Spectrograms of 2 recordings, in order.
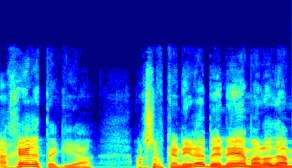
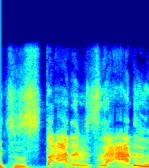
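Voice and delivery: much higher, mock scolding cry; mock Russian yell; 6 dB quieter than usual. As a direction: squeal it like the furious cleaner. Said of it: "ממש צעקה עליי".

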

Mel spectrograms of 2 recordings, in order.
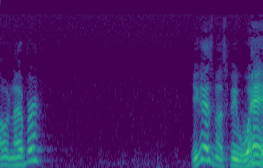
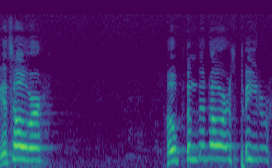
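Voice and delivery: mock doom; 12 semitones higher, 4 dB louder than usual. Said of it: "I'm like".

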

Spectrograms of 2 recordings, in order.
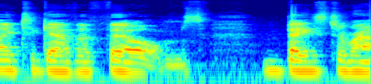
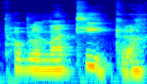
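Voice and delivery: mock Italian accent; 3 semitones higher, 4 dB quieter than usual. Shown as a demonstration. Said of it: "in an Italian accent?".

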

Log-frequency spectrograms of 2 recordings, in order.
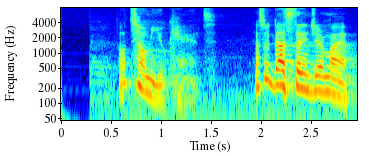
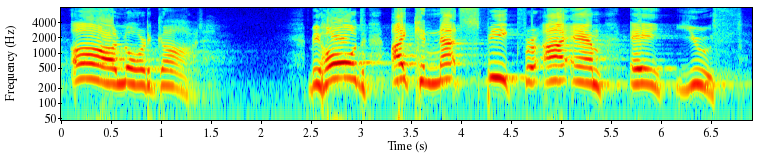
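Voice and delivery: pleading protest; 2 semitones higher, 7 dB louder, much slower than usual. Acted. Young Jeremiah protests to God that he is too young, slow pleading. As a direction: beg to be let off, drawing it out.

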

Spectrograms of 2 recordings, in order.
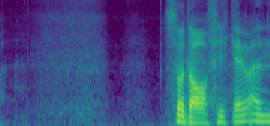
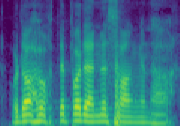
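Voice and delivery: ordinary talk, nothing marked

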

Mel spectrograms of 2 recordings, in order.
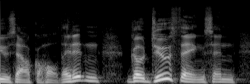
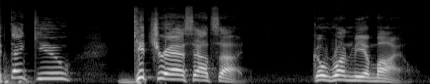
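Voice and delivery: loud, higher bossy parent; stern parent; 6 semitones higher, 4 dB louder than usual. Pretend. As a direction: bark it like a fed-up parent. Voicing parent to kid.

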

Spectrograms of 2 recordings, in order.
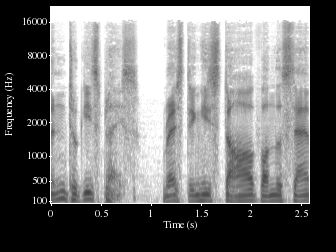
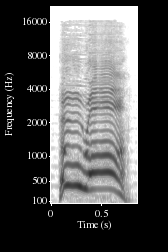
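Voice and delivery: hoorah yelled much higher and louder; rallying war cry; 7 dB louder than usual. A narrator's reading. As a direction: belt out the battle cry.

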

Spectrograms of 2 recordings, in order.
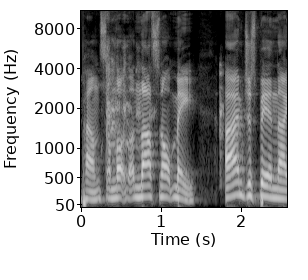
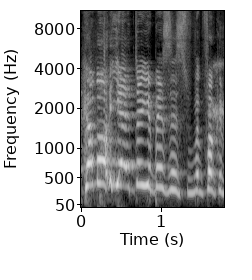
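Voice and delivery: egging a mate on; 11 semitones higher than usual. Retold or imitated. Teasing a colleague who flirts at work, in a high mock cheer. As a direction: hype your mate up, half joking. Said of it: "but I'd be like".

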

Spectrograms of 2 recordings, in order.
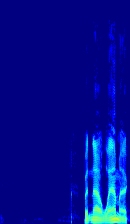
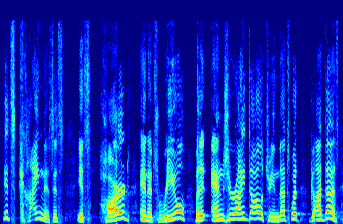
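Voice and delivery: preaching at full force; 10 semitones higher, 11 dB louder than usual. Real, not acted. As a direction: drive the point home from the pulpit. Preaching climax, loud.

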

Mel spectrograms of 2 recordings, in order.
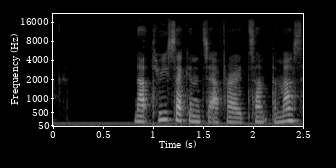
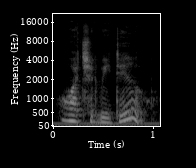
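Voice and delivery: usual speaking voice

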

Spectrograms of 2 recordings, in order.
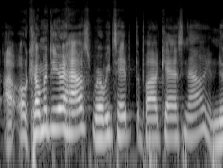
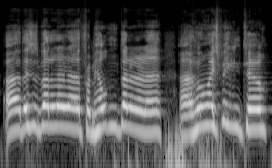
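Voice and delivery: lightly voiced telemarketer, pitched up; mock sales-call greeting; telemarketer spiel; 6 semitones higher, 3 dB louder than usual. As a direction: imitate a phone rep's rote introduction. Voices the telemarketer introducing himself.

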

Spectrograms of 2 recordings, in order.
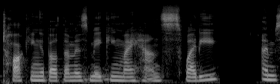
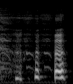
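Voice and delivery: short, higher-pitched chuckle; self-conscious laugh; 8 semitones higher than usual. Real, not acted. Reader admitting a book always makes her cry, little laugh. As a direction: laugh at your own confession.

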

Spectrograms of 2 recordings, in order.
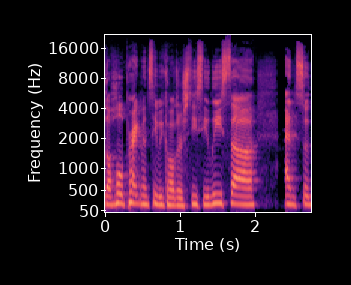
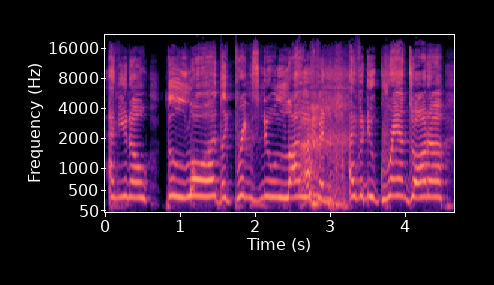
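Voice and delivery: higher-pitched imitation of a preacher; pastor preaching; 7 semitones higher than usual. Imitating dad preaching about his new granddaughter, pastor preaching. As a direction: proclaim it like a pastor from the pulpit. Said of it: "He was preaching last Sunday".

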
